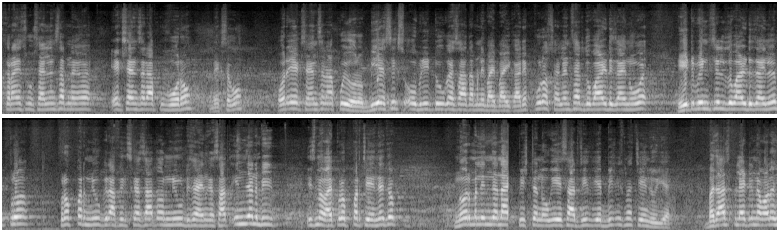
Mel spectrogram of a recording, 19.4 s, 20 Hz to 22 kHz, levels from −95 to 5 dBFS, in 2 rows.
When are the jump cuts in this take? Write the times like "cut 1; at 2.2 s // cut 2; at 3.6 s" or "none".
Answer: cut 1; at 16.0 s

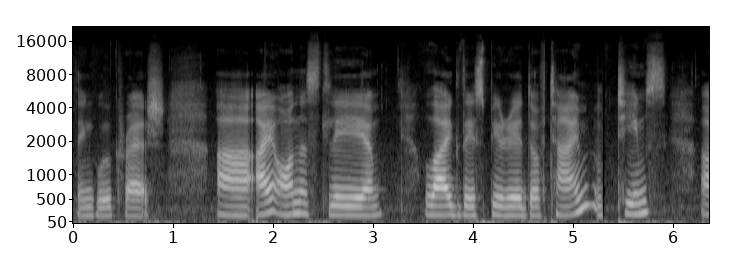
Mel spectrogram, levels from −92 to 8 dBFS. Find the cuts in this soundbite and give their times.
cut 1; at 5.3 s

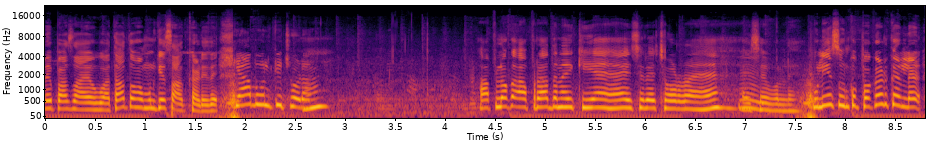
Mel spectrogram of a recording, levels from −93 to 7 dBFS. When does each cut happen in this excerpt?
cut 1; at 1.8 s // cut 2; at 7.6 s

